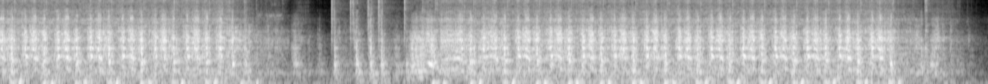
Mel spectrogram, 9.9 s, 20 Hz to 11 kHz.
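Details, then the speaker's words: 1960s Caterpillar pony engine cranking with clutch disengaged, good compression with a healthy thud: fast steady cranking chatter about three beats a second with no firing pops; no spark, usually oxidized breaker points in the magneto. "if this thing doesn't want to light off and we don't hear any kind of popping sounds out of it at all probably don't have spark I'm willing to bet that we don't have it anyways"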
